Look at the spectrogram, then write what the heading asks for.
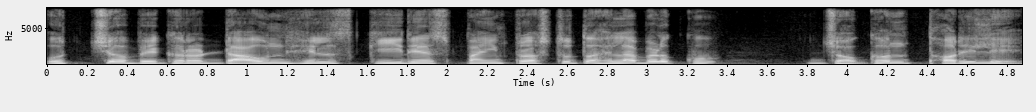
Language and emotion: Odia, fearful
